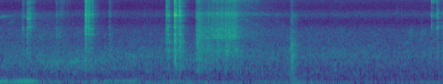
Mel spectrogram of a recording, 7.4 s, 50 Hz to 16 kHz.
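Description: Sharp clicks and rattles of small plastic and metal parts as a Geek Vape Obelisk 200 vape mod is handled and reassembled. The loudest come about a second and a half and three seconds in, over a steady low hum.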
